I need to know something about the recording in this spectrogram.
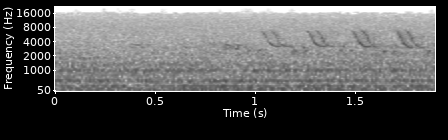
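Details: Swarming honey bees that have left their hive, recorded in Nashville, Tennessee, in April 2020: a continuous low, even buzz throughout, with a bird's quick, high chirps in the second half.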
